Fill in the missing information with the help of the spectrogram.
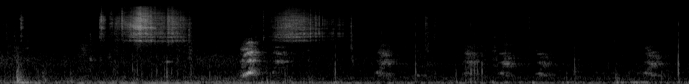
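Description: Rough collie puppies, about five and a half weeks old, yipping in short, high-pitched barks repeated every half second to a second. Two brief, louder hissing rustles come about a second in and again near three seconds.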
